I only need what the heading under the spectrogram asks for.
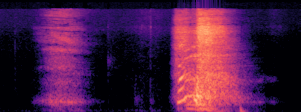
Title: Late August sneezes 🤧 allergies or cold?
